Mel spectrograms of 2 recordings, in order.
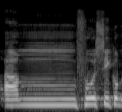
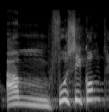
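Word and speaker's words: أنفسكم: Tetapi amnya tidak menutup bibir, tidak merapatkan bibir. Jadi bukan begini. Bukan begini pemirsa. Wa anfusikum salah, tapi wa anfusikum. Jadi masih ada aliran udara yang keluar dari mulut, bukan amfusikum tapi anfusikum.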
